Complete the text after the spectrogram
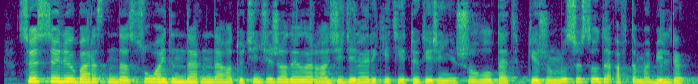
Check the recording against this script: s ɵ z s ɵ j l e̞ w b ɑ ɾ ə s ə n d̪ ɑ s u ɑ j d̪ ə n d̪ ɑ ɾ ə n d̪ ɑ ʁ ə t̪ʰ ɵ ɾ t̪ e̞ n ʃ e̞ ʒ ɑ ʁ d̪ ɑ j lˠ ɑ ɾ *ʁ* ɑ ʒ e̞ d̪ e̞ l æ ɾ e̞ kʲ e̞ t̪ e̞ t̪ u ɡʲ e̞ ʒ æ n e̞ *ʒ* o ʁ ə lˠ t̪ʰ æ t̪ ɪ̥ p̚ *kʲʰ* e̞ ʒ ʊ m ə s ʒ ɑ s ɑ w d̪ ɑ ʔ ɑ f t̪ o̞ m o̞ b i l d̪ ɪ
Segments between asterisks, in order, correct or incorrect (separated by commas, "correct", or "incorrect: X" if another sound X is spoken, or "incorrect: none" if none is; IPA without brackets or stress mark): correct, incorrect: ʃ, incorrect: kʲ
